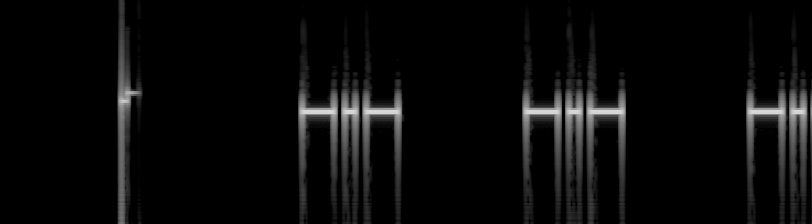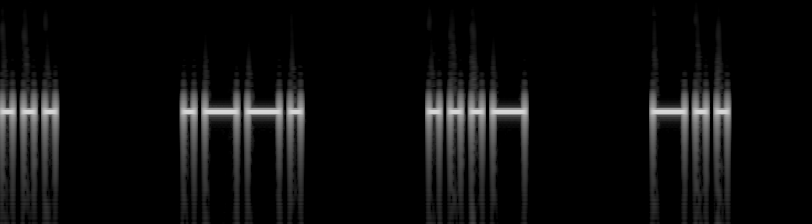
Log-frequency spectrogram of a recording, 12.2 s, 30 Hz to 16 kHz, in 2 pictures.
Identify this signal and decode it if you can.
Morse code, heard as a keyed tone, about 16 wpm, spaced as for 7 wpm, 700 Hz. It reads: KK6PVD
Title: USA Call Signs - 6 Characters - 4x Character Spacing - 15wpm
